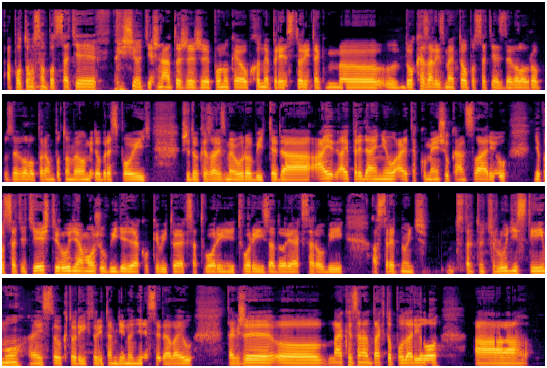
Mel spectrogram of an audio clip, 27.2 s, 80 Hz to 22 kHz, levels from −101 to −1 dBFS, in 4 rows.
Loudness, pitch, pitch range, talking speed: -17 LUFS, 120 Hz, 115-130 Hz, 180 wpm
